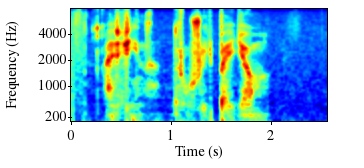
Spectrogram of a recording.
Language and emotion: Russian, neutral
